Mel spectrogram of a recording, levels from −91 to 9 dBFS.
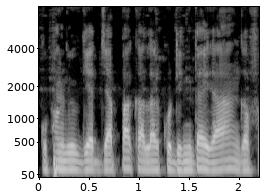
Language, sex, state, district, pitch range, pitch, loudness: Wancho, male, Arunachal Pradesh, Longding, 105-110 Hz, 110 Hz, -16 LUFS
